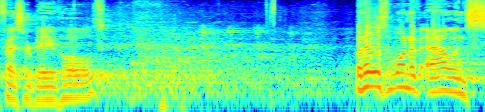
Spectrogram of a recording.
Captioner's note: laughter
